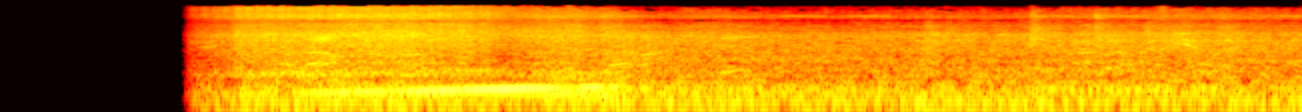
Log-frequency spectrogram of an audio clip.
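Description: Silence for about the first second, then a vehicle engine rising in pitch, loudest about two and a half seconds in, which settles into a steady background noise.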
